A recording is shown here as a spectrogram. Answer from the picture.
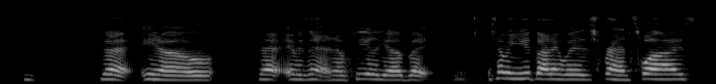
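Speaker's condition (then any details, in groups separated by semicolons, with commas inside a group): Cerebral palsy, spastic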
